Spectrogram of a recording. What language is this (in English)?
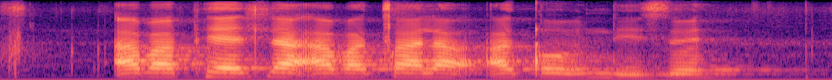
Zulu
